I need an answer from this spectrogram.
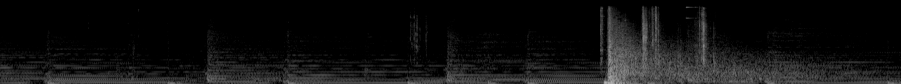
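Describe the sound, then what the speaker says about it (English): Rifle shot fired at a fox while hunting in the game Call of the Wild: one sharp, loud gunshot crack with a trailing rumble, coming after a stretch of quieter ambient game sound. "Let's go for a shot on him."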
